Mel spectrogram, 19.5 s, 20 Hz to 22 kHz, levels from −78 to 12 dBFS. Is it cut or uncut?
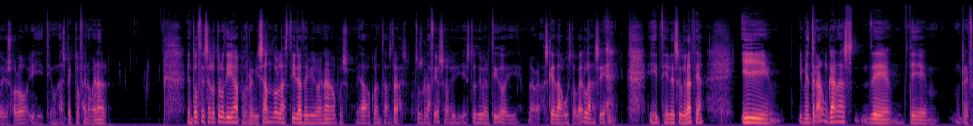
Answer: uncut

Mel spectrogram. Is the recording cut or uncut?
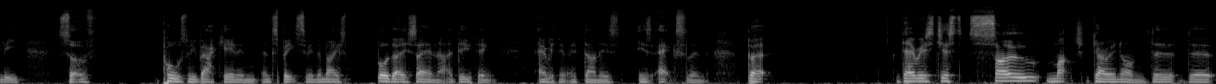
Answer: uncut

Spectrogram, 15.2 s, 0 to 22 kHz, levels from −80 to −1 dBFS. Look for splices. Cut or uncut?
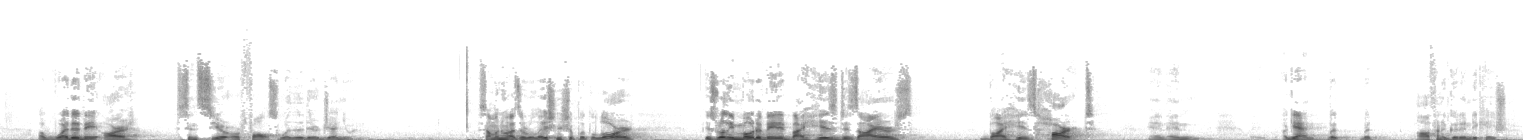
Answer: cut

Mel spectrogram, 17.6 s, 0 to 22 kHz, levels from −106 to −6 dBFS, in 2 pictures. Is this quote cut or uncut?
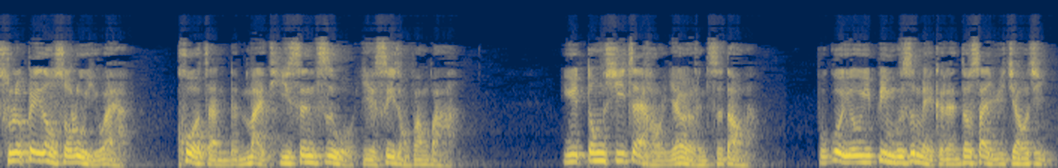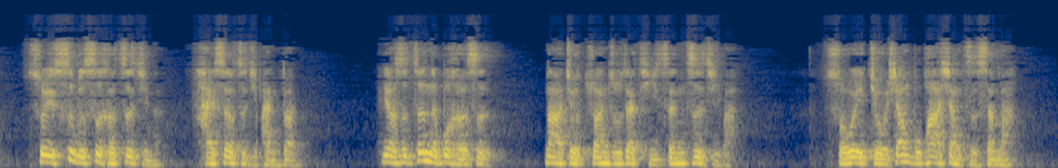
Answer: uncut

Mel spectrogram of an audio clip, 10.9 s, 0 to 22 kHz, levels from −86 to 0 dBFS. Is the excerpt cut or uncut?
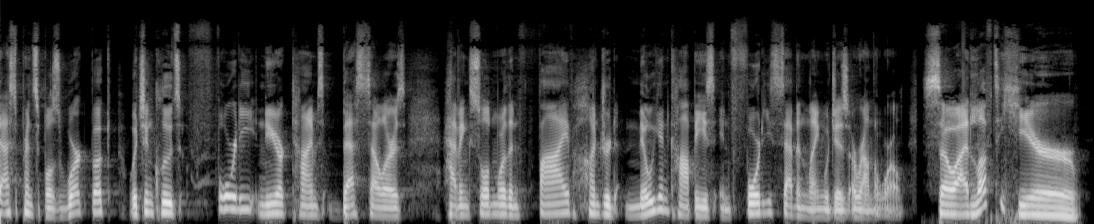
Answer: cut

